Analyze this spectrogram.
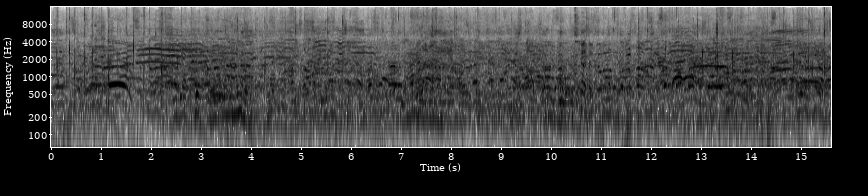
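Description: A crowd of men and women chatter and cheer outdoors.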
